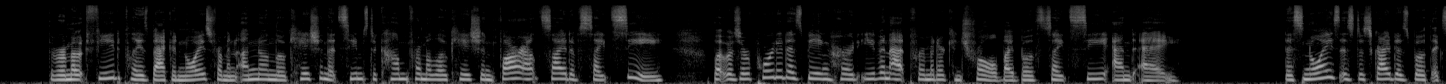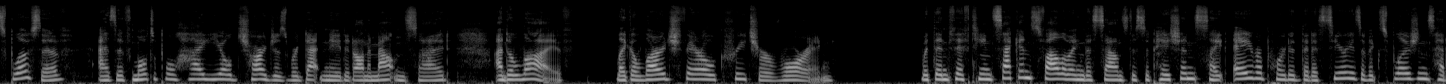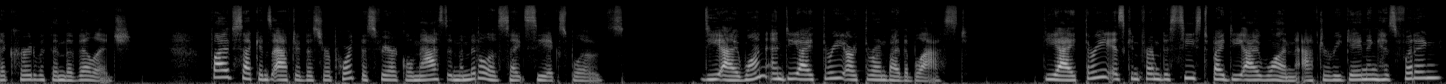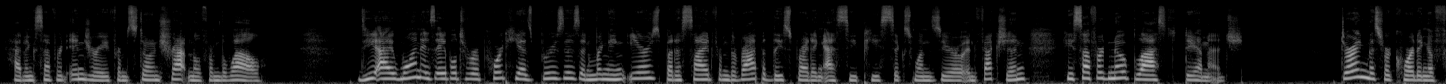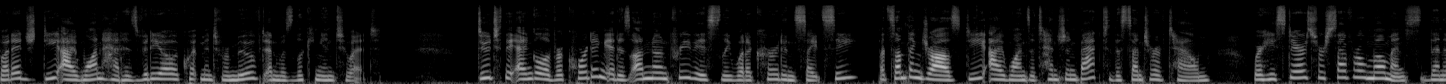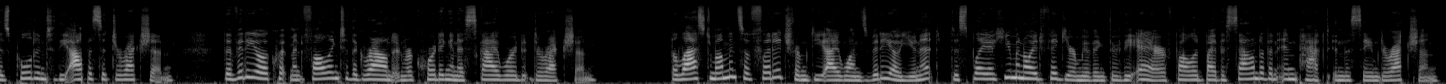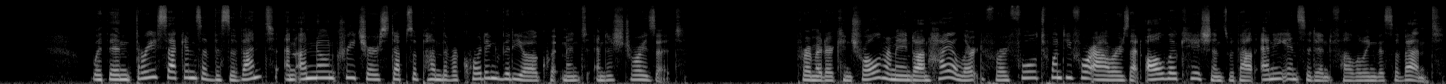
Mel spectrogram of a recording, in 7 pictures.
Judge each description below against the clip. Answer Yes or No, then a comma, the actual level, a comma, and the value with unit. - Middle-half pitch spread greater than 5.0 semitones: No, average, 4.2 semitones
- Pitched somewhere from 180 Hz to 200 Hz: No, high, 220 Hz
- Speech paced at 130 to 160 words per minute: No, average, 175 wpm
